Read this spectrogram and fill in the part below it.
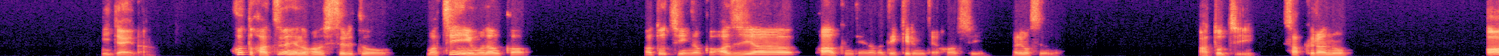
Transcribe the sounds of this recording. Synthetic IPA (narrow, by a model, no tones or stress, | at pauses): mʲit̪aḭna̰ | kʰo̞t̪ːo̞hat͡sɨɯ̃ɦẽnːoɦanaɕi̥sɨɾɯ̟t̪o̞ | mat͡ɕiɲ̟imo̞nãŋka | at̪o̞t͡ɕiɲ̟inãŋka̰ʔaʑia | paːkɯ̟mʲit̪ainaŋkad̪e̞kʲiɾɯ̟mʲit̪ainahanaɕi | aɾʲimasɨjo̞ne̞ | a̰t̪o̞t͡ɕḭ | sakɯ̟ɾano̞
